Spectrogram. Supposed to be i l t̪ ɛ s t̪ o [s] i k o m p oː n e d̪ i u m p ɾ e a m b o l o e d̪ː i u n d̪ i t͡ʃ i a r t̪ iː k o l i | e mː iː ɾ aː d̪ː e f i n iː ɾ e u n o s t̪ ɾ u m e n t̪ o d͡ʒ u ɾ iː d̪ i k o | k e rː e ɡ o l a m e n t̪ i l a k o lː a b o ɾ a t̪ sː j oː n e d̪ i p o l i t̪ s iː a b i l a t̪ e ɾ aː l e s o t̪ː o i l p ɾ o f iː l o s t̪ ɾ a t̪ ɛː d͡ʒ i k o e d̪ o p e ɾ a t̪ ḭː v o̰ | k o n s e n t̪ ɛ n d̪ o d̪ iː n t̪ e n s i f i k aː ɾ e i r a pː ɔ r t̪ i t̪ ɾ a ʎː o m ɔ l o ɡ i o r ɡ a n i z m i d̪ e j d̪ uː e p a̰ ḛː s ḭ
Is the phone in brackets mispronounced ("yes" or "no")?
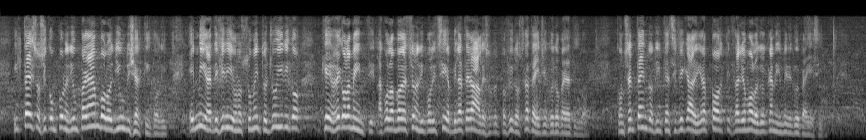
no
